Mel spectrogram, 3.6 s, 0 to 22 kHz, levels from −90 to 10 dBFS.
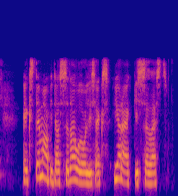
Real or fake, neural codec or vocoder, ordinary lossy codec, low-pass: real; none; AAC, 48 kbps; 7.2 kHz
